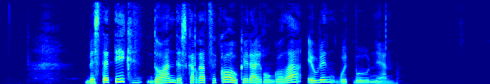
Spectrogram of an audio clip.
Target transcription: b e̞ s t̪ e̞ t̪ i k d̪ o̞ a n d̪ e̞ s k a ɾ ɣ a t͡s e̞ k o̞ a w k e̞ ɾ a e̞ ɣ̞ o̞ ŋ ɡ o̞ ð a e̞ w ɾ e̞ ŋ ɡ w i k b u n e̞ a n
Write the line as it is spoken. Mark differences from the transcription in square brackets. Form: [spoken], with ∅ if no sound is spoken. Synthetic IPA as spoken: b e̞ s t̪ e̞ t̪ i k d̪ o̞ a n d̪ e̞ s k a ɾ ɣ a t͡s e̞ k o̞ a w k e̞ ɾ a e̞ ɣ̞ o̞ ŋ ɡ o̞ ð a e̞ w ɾ e̞ ŋ ɡ w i k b u n e̞ a n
